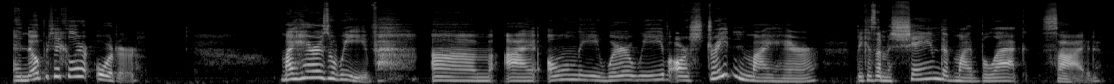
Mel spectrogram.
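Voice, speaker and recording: A woman's voice: on the low side, bright, forceful tone. A woman vlogger speaking straight to camera, answering her critics in an exasperated, emphatic and blunt way. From United States. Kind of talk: direct-to-camera rebuttal vlog.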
